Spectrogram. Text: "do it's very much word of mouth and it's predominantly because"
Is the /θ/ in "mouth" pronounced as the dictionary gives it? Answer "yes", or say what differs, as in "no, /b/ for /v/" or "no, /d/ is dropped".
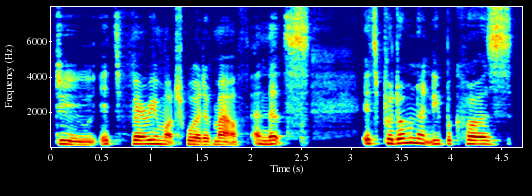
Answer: yes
